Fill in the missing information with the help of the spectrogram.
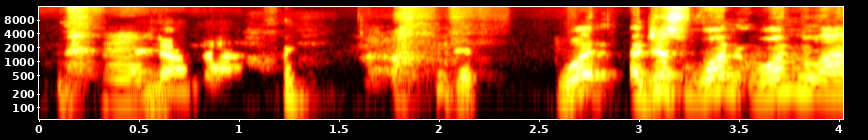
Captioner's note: chuckles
